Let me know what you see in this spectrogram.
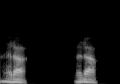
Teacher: la U la transformamos a un schwa y suena ra, ra.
